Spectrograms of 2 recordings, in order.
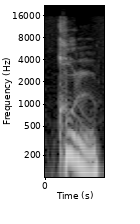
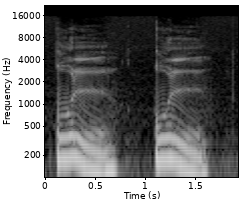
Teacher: Yang betul qul. Karena qaf ini memiliki sifat jahar atau tidak mengalirnya udara, ya, tertahannya udara. Sehingga hati-hati qul, qala, qul, ya, sehingga tidak boleh dibaca kul.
